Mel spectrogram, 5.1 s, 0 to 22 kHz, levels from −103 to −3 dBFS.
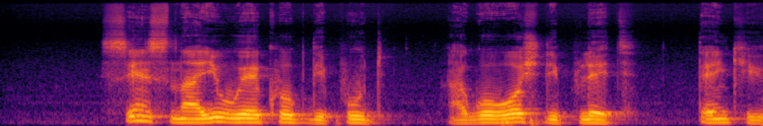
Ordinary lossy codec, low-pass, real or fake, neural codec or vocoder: none; 19.8 kHz; real; none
